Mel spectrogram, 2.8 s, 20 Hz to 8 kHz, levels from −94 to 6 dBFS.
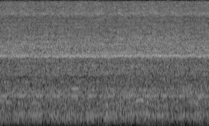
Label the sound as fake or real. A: real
